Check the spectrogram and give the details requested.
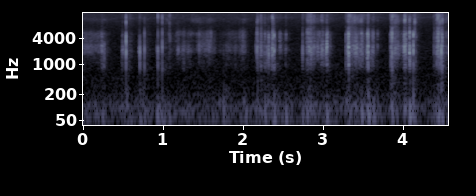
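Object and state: Faux leather ring cushion.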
